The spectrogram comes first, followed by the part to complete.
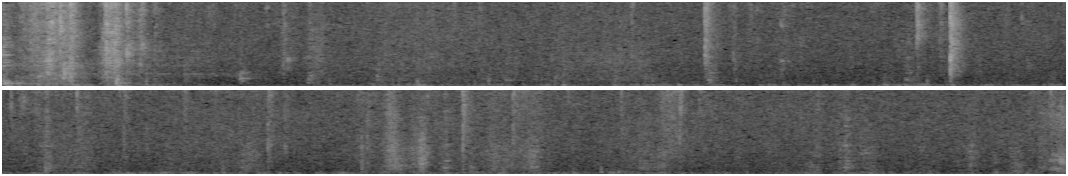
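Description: Wood fire burning in an open hearth, crackling with scattered sharp pops. A couple of knocks at the start come from wood being placed in the grate.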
